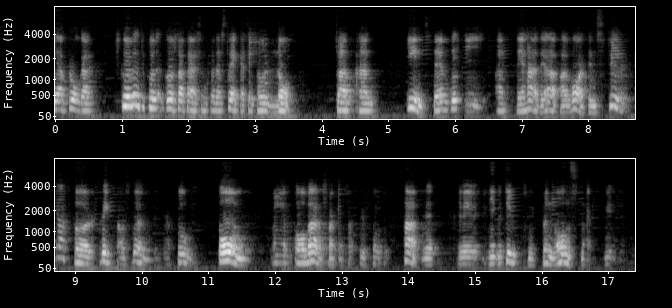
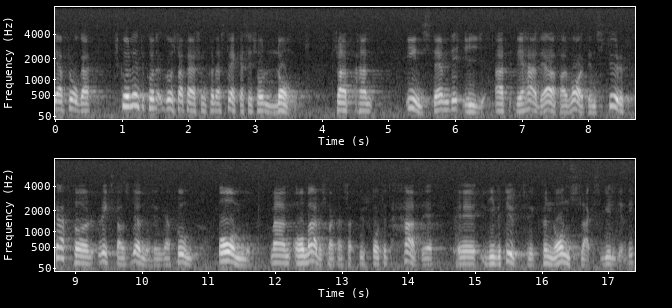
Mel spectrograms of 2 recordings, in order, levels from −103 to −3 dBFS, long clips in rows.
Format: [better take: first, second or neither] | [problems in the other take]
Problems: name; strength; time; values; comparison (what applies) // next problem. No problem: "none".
second | noise reduction (neural mask model DeepFilterNet 3)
